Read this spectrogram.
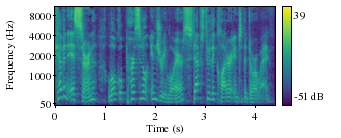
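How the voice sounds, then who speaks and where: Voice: mid-range voice, big pitch swings, brisk. A narrator reading screenplay stage directions in a matter-of-fact, descriptive way.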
